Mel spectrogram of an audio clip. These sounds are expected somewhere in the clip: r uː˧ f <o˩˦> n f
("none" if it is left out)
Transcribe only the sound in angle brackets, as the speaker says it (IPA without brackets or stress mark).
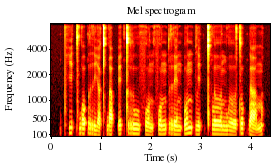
o˩˦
